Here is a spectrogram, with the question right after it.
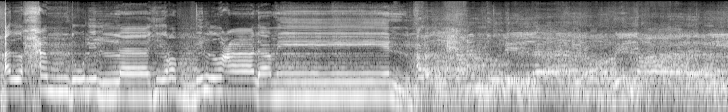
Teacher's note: اللہ کا ہا چھوٹا ہا ہے اس کا نرم کے ساتھ، اور بیچ حلق سے جو نکلتا ہے ہا وہ بڑا ہا، حلق سے بیچ سے وہ ہا۔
